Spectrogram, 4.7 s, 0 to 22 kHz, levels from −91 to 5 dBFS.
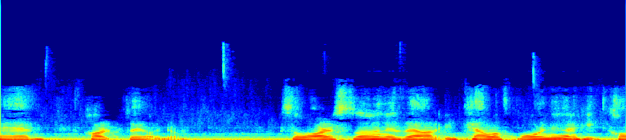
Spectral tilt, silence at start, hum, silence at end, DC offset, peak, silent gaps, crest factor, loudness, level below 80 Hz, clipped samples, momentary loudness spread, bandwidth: -9 dB/octave; 0 s; none; 0 s; 2%; -2 dBFS; none; 12 dB; -14 LUFS; -40 dBFS; under 0.1%; 19 LU; 7.8 kHz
